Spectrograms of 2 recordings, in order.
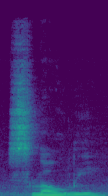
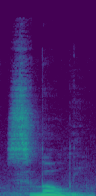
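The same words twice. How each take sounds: The two takes are said the same way.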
